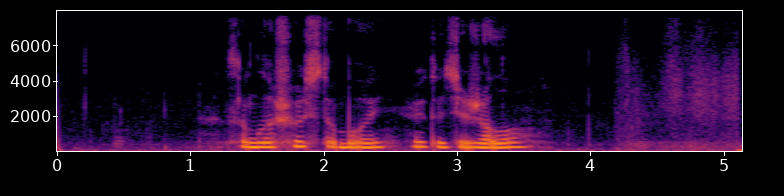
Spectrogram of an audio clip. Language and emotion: Russian, sad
